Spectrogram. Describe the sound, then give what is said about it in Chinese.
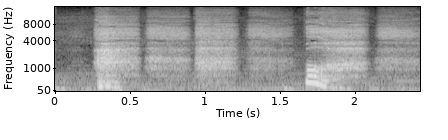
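A voice performs the heavy panting of an exhausted man who has just run and leans with one hand on a thick cedar trunk: several harsh, rapid gasping breaths, some with a strained rising pitch. “他一只手撑在粗壮的雪松树干上，不断地粗喘气。”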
